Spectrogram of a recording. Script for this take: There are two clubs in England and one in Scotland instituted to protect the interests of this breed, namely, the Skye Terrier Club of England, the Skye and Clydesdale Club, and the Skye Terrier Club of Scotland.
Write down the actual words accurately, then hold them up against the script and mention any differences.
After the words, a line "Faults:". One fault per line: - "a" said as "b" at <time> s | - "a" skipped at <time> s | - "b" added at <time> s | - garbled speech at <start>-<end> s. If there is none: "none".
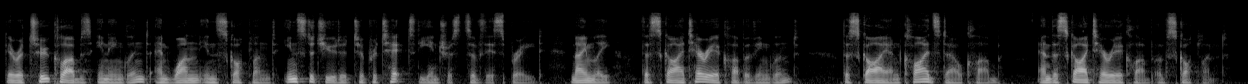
There are two clubs in England and one in Scotland instituted to protect the interests of this breed, namely, the Skye Terrier Club of England, the Skye and Clydesdale Club, and the Skye Terrier Club of Scotland.
Faults:
none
